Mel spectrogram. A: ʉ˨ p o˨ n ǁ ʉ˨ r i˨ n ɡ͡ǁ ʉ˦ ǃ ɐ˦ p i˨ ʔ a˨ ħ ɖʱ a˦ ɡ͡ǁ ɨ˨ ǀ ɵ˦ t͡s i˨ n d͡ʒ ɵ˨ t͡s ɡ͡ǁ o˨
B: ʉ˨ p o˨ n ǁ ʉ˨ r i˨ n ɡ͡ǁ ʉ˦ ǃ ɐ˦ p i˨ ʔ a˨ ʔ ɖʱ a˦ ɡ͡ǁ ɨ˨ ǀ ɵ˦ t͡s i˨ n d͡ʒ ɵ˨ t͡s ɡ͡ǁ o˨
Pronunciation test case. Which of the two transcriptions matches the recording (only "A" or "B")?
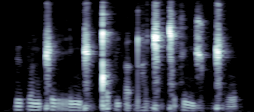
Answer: B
